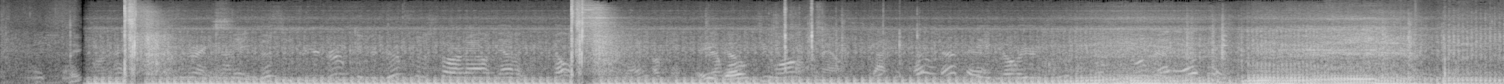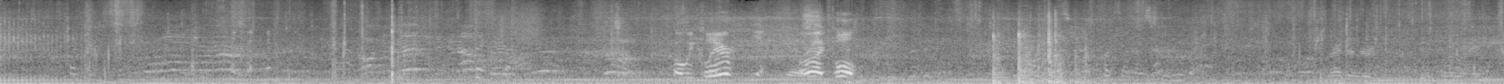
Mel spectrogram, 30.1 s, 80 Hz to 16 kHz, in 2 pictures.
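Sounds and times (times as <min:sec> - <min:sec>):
people talking: 0:00.3 - 0:12.6, 0:15.3 - 0:30.0
gunshot: 0:01.2 - 0:01.9, 0:05.7 - 0:06.4
low engine hum: 0:06.2 - 0:30.0.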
